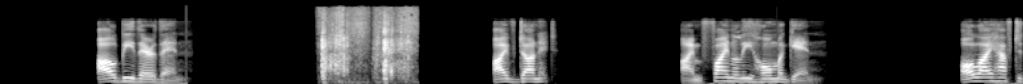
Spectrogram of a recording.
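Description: A young man speaks calmly and clearly, close to a microphone.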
